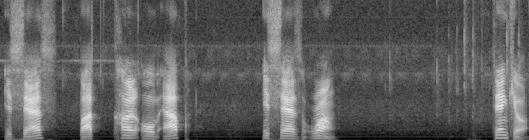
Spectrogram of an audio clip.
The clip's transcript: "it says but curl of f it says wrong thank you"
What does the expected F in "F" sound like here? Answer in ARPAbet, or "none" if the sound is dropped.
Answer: P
